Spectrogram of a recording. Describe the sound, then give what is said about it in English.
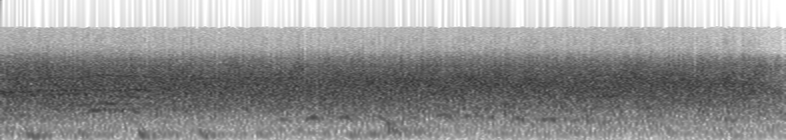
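A sustained burst of audience applause, a dense, steady wash of clapping that holds at an even, fairly loud level for several seconds, with faint voices murmuring underneath. “Thank you. Applause.”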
